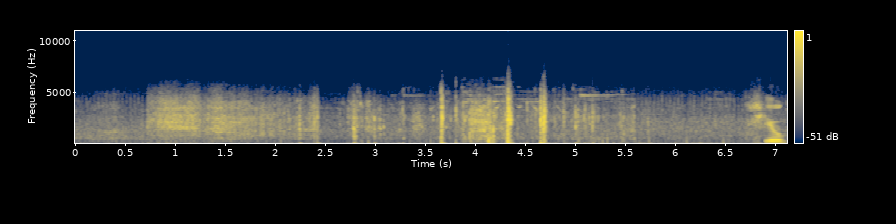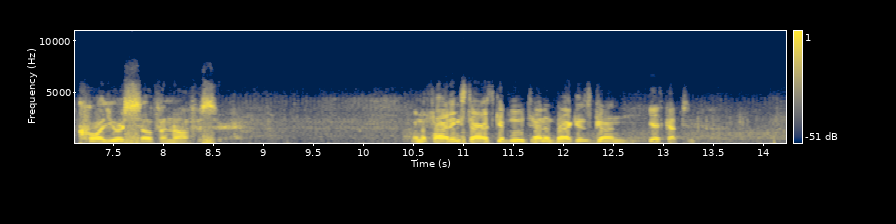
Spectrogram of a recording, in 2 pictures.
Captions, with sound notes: (boot smashing) (pistol rattling) - You call yourself an officer. When the fighting starts, give the Lieutenant back his gun. - Yes, Captain.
